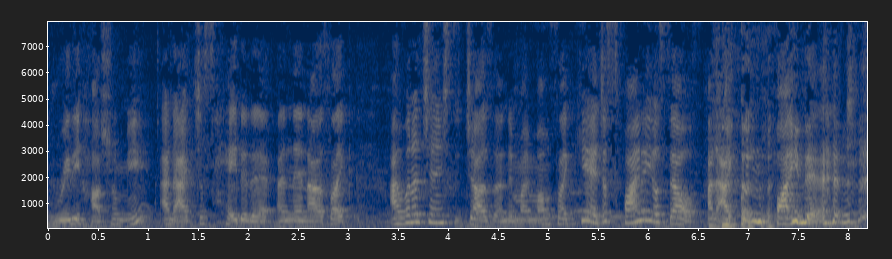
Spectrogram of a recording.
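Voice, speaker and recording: Delivered at a fairly quick pace with very wide pitch swings, the speech carries a Japanese accent, audible room echo and noticeable background noise. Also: woman. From Japan (rural Kochi Prefecture). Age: 20s. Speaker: hip hop dance instructor. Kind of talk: casual interview.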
